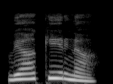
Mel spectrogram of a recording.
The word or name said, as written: ವ್ಯಾಕೀರ್ಣ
